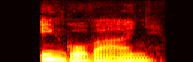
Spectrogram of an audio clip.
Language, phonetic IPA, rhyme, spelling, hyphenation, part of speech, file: Hungarian, [ˈiŋɡovaːɲ], -aːɲ, ingovány, in‧go‧vány, noun, Hu-ingovány.ogg
- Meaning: bog, swamp, fen, moor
